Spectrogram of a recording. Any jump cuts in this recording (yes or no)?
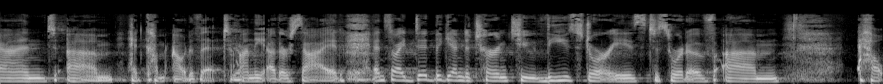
no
